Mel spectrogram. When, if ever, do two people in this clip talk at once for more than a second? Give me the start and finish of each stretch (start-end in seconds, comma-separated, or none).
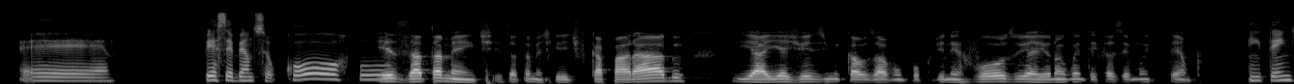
none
